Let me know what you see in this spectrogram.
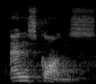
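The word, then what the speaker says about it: ensconce: इसको दो उसमें डिवाइड कर दीजिए। आई एन, यानी ये एन, स कॉन्स, एंस्कॉन्स।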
